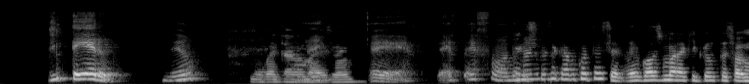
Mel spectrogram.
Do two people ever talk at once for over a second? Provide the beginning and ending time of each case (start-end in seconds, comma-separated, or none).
none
